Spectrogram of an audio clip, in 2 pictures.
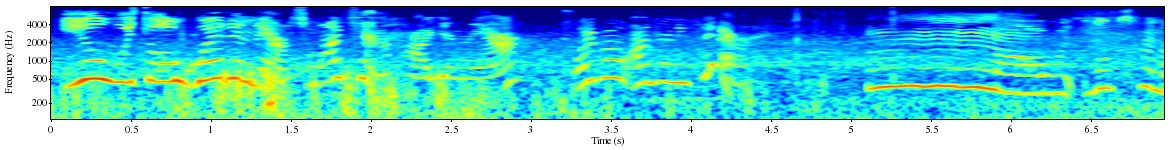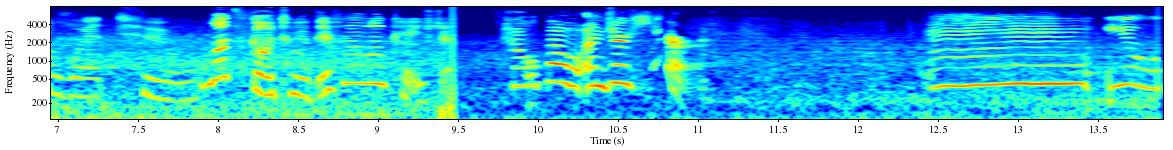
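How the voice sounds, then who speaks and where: A child improvising narration for doll play, thinking out loud while exploring. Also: very high voice. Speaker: doll-play video performer. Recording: very noisy handheld outdoor recording.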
